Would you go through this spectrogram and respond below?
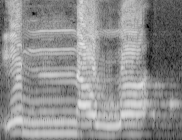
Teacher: Inna itu harus dibaca gunna karena Nun tahdid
